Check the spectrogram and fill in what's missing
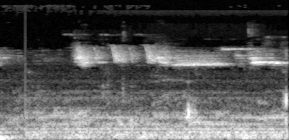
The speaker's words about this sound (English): I think that's a starling.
